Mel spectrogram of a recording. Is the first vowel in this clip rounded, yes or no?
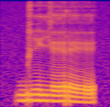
no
